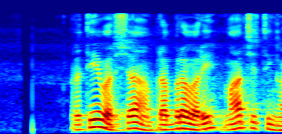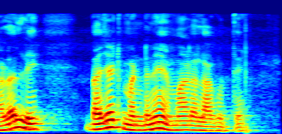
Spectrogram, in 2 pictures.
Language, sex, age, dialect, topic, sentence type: Kannada, male, 25-30, Mysore Kannada, banking, statement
